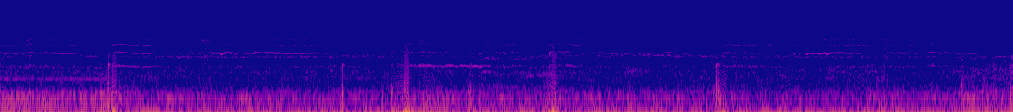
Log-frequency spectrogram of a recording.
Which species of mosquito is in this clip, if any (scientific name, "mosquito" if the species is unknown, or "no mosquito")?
Anopheles funestus s.s.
